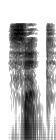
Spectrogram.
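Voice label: "sit", American English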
